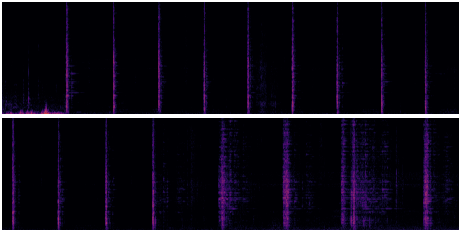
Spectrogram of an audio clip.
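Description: A metal hoe chops into hard, dry soil in steady, sharp strokes, about one and a half a second. After about nine seconds it changes to fewer, heavier strokes that scrape and dig loosened earth. It opens with about a second of low sloshing from wading in shallow pond water.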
